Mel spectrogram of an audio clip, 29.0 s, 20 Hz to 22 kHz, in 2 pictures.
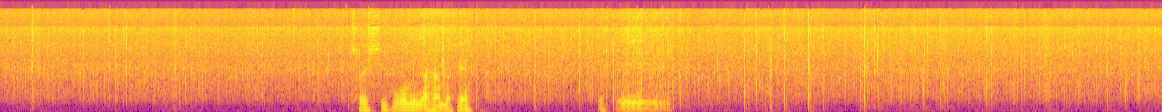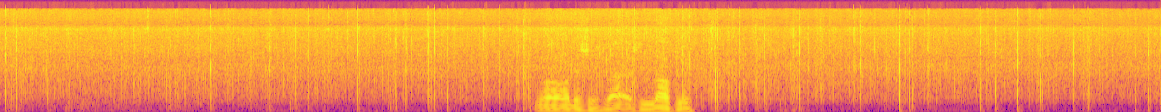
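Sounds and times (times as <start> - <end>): rain on a tarp: 0.0 - 29.0
man's short vocal sound: 7.5 - 8.4.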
